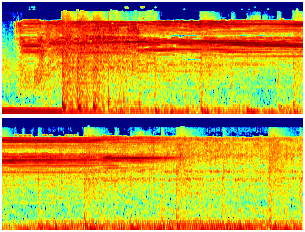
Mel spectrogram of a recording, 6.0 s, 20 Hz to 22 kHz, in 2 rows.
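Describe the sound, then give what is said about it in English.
A Jeep Wrangler YJ 4-liter straight-six engine runs loudly and steadily for several seconds, a low rumbling drone layered with a busy mechanical rattle and ticking, with no one talking. “Brandon's car sounds. Wrangler YJ, 4 liter straight six.”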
